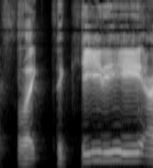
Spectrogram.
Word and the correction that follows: Taika Waititi: I can never say his name. Anybody? – Taika Waititi. – There you go.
